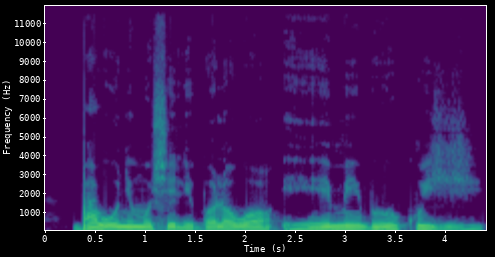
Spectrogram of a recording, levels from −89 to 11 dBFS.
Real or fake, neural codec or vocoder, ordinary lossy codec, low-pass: real; none; none; none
